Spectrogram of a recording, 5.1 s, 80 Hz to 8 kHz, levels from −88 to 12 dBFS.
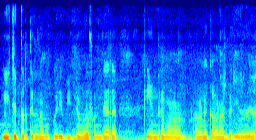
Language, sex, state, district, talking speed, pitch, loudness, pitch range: Malayalam, male, Kerala, Kollam, 115 wpm, 110 Hz, -18 LUFS, 105-120 Hz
